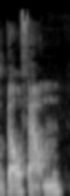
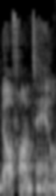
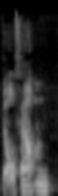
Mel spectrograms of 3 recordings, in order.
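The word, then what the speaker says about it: Bellefontaine: I'm also, selfishly, I love the weird, stupid thing that Ohio does where you take, like, French-sounding place names and pronounce them in the most butchered way possible. So Bell Fountain, beautiful. If we can get national people, like, trying to figure out why you're pronouncing Bell Fontaine like Bell Fountain, I love it.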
